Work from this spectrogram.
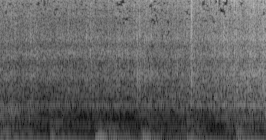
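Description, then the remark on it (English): Mushrooms sizzle steadily in a hot pan, a constant bright crackling hiss with low thuds and scrapes as they're gently pushed around so most touch the bottom of the pan, fairly loud and continuous with no talking. “I just kind of like gently push the mushrooms around so they all, most of them anyway, are touching the bottom of the pan.”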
